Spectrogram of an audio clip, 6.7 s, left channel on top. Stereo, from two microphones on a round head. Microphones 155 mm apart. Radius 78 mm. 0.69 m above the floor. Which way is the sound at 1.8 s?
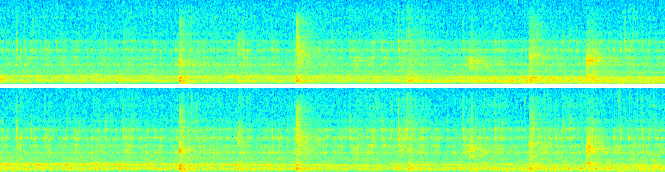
15° right (ahead or behind).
